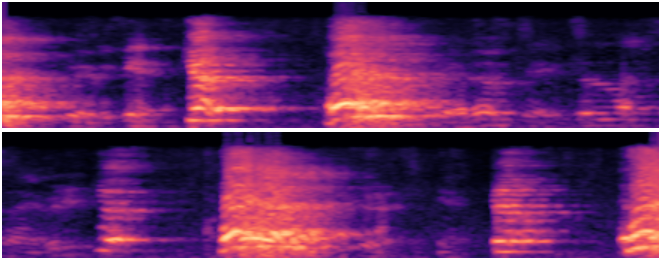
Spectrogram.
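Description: Group of martial arts students shouting together in short, loud bursts as they strike, each shout preceded by a shorter call, about four rounds in six seconds.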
